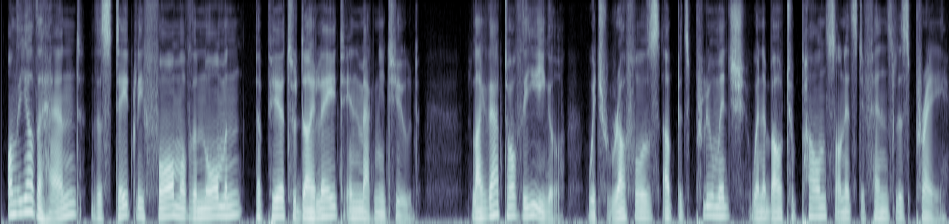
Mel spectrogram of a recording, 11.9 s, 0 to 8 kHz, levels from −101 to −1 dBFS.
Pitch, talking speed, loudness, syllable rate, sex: 110 Hz, 165 wpm, -20 LUFS, 5.0 syllables/s, male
